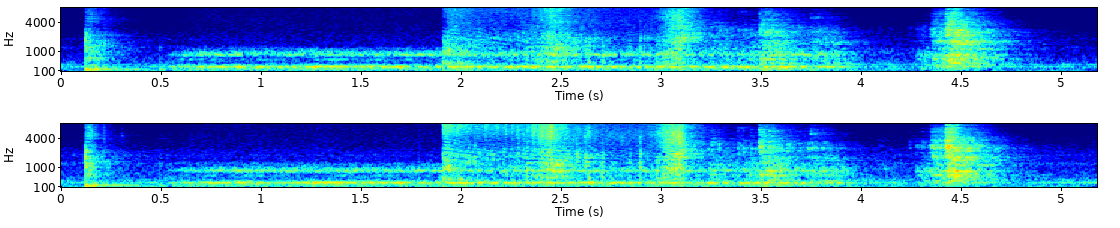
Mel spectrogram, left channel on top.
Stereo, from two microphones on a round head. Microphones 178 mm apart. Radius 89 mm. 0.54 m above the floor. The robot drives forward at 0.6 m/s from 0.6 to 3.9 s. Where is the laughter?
I don't hear laughter.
